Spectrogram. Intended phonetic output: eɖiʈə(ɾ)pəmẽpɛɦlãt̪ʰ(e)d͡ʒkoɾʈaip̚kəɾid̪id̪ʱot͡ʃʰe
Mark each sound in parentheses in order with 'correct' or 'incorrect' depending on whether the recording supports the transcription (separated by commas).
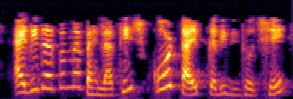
correct, incorrect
